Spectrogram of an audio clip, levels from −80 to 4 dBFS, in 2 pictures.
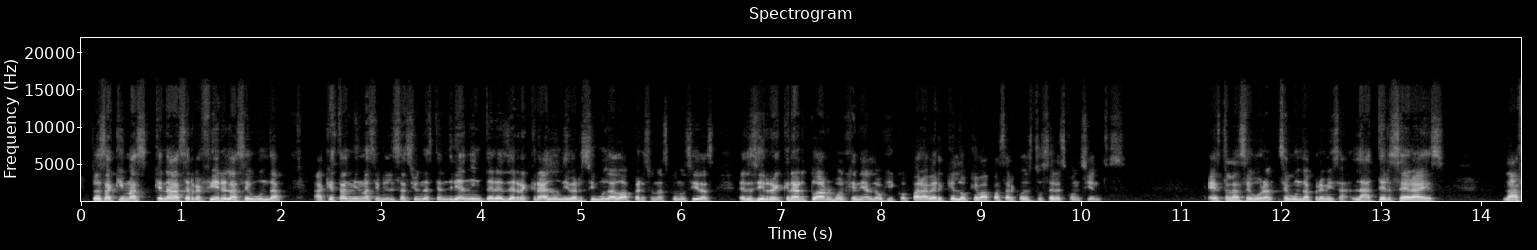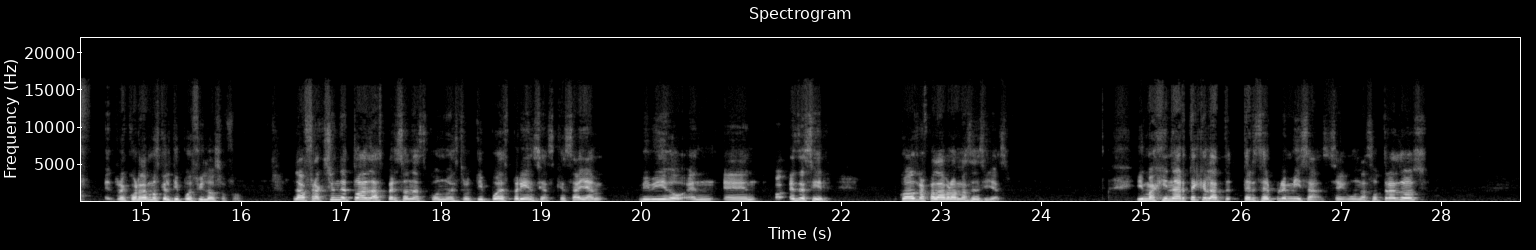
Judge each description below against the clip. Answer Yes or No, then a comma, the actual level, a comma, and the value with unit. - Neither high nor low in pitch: Yes, medium, 155 Hz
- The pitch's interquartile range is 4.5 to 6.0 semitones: Yes, wide, 5.5 semitones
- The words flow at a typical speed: No, fast, 195 wpm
